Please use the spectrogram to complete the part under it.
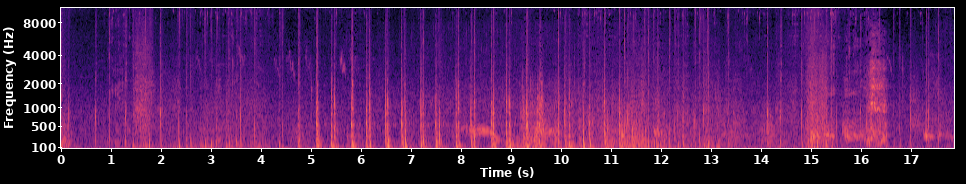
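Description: Hooves of Roach, a horse ridden in the video game The Witcher 3, clip-clop in a steady running rhythm close by, with a couple of neighs and whinnies rising over the hoofbeats partway through and near the end.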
